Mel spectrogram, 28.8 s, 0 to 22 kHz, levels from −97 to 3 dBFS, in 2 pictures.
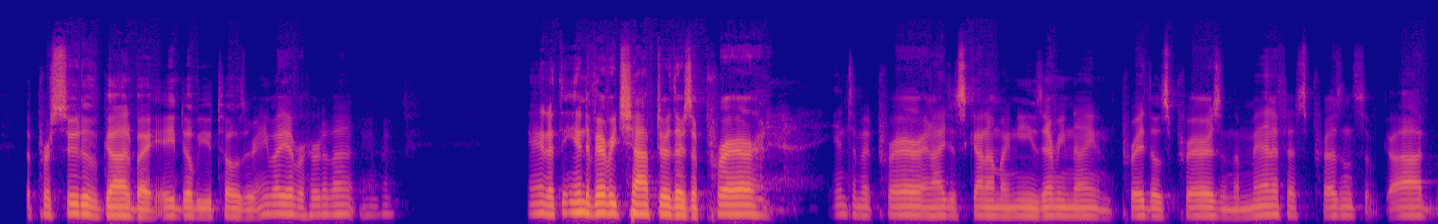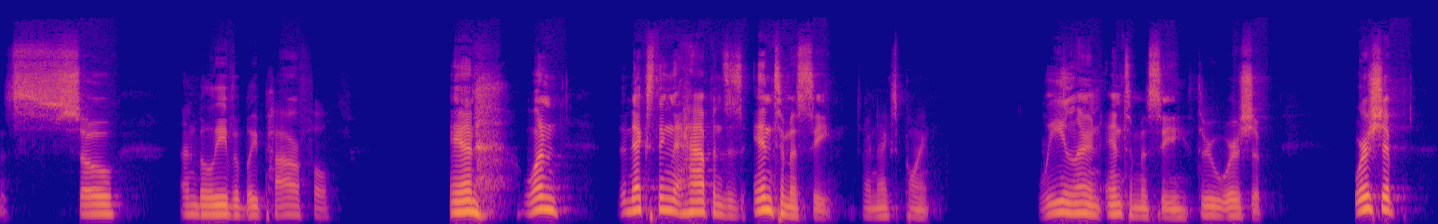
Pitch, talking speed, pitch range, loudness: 115 Hz, 140 wpm, 105-130 Hz, -32 LUFS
